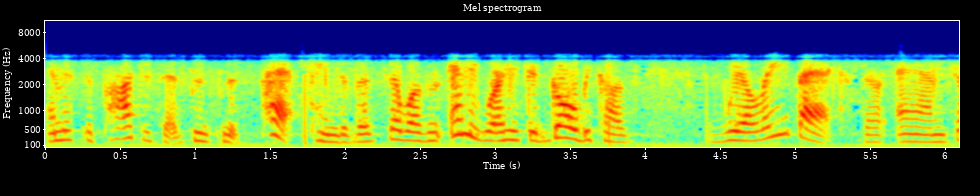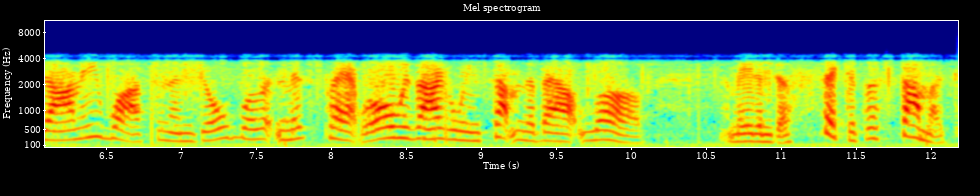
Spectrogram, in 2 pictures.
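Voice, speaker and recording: A pert little girl acted by a woman tattles bluntly in a high, childish voice. It is 1930s radio acting on a tinny, narrow-band recording with slight noise. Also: animated, brisk, close to an everyday voice. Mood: gleeful tattling.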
